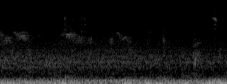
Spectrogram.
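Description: Small birds chirping in short, repeated calls over a steady low rumble.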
